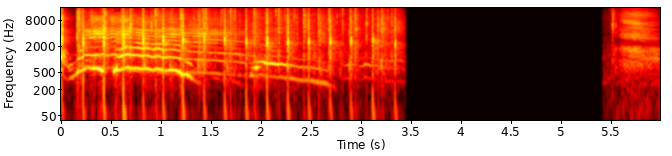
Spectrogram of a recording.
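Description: Children at a tumble tots music session clap in quick rhythmic bursts over a sung children's song, then stop abruptly, followed by silence and a brief noise.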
